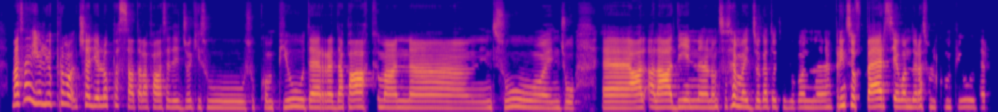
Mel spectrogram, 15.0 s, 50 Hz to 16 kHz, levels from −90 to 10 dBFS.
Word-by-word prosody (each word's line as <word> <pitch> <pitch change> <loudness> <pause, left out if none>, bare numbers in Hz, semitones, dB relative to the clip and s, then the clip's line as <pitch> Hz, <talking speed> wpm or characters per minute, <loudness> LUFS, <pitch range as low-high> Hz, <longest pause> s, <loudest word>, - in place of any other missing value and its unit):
Ma 315 +3 +5
sai 470 0 0
io 350 - -2
li 330 0 -3
ho 330 - -3
provo 325 -8 -1
cioè 295 +4 -1
gliel'ho 265 0 -2
passata 235 -5 -4
la 220 0 -2
fase 220 0 -2
dei 220 -1 -5
giochi 220 +2 -10
su 210 -1 -7
su 210 +1 -17
computer, 220 0 -1
da 215 0 -1
Pac-Man, 225 -1 +3 1.0
mhmm, 200 - -14
in 210 - -6
su 215 +2 -10 0.5
e 205 -1 -2
in 205 +1 -8
giù. 200 0 -8 0.4
Ehm, 205 0 +3
Al 215 +1 +6
Aladdin, 225 0 +4 0.2
non 215 +1 -3
so 235 - -9
se 275 +6 +2
hai 300 - +3
mai 235 -2 0
giocato 230 +2 -4
tipo 215 -1 -14
con 220 +1 -4 0.4
Prince 275 +2 +1
of 270 - -1
Persia 245 0 +5
quando 230 0 -1
era 230 +1 0
sul 230 -2 -11
computer. 220 -1 -10
225 Hz, 170 wpm, -22 LUFS, 215-235 Hz, 1.0 s, Al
